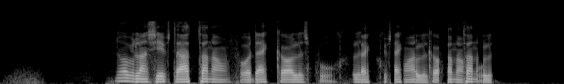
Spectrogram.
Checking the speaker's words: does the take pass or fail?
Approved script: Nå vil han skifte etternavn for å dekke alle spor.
fail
